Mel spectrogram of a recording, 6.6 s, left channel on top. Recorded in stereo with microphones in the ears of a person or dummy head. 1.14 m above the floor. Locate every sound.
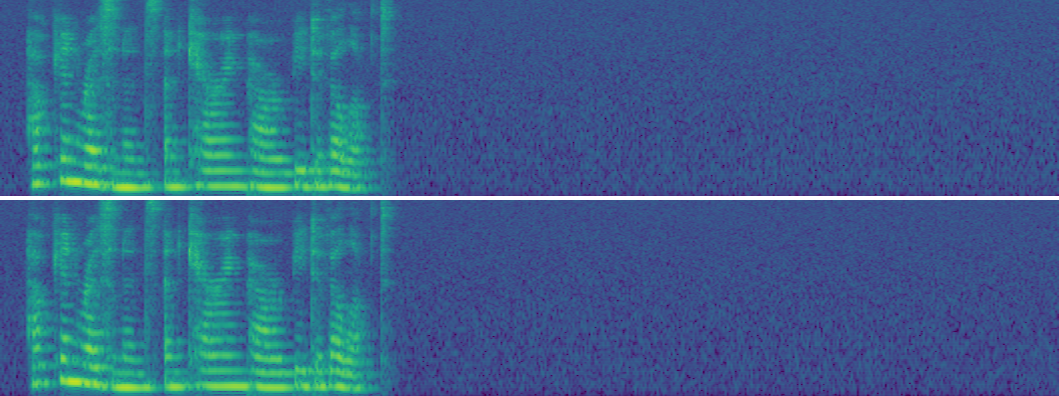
0.2 s a woman speaking: 10° right (ahead or behind), 0.7 m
